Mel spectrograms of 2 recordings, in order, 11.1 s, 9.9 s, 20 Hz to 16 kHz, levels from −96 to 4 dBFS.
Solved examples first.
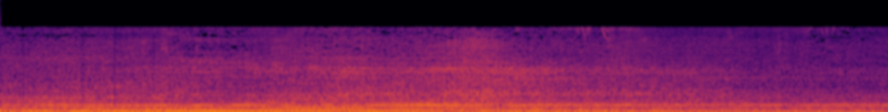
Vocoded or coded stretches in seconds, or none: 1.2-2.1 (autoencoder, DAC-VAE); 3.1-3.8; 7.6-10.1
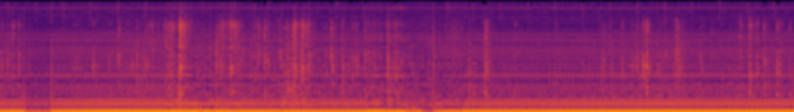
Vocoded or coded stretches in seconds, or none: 2.1-3.0 (codec, SNAC); 4.6-5.8

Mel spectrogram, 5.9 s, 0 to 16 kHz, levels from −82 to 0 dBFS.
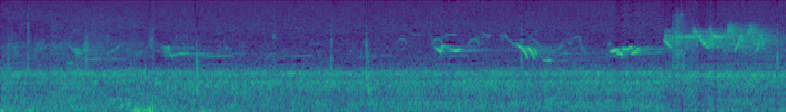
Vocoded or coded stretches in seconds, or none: none

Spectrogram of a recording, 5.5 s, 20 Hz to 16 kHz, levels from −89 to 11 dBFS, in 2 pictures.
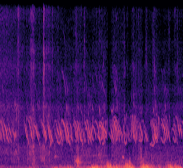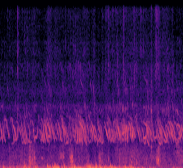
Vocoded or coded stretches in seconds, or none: none

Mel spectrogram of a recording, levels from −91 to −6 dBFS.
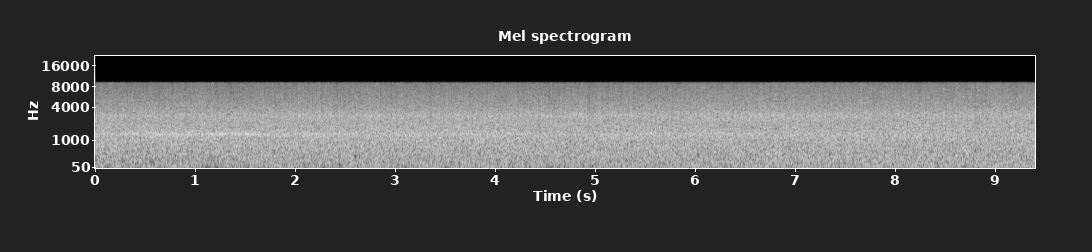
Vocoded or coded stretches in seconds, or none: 0.0-1.4 (vocoder, Vocos); 5.8-6.8; 8.2-9.4

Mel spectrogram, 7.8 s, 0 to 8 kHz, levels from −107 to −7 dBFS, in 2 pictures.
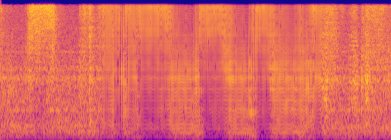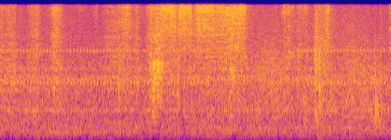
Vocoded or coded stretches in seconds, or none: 1.0-3.2 (vocoder, BigVGAN v2)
